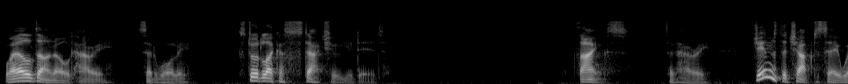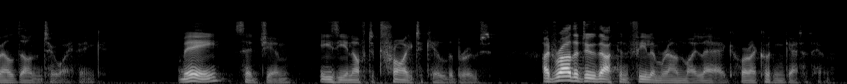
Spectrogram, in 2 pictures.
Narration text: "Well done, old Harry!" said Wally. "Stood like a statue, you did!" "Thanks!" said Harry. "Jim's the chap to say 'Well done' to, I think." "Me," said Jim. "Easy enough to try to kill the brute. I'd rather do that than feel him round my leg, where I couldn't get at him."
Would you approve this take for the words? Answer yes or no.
yes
